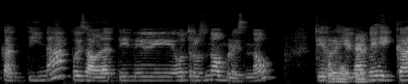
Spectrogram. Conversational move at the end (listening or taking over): listening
